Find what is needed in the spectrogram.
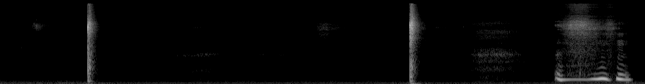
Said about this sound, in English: I'm spanking myself with my hairbrush.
